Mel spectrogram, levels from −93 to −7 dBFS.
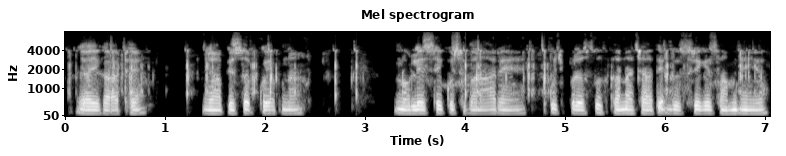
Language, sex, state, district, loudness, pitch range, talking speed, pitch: Hindi, male, Jharkhand, Jamtara, -17 LUFS, 120-125 Hz, 195 wpm, 120 Hz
